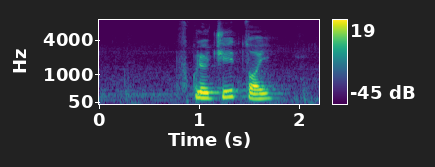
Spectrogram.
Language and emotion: Russian, neutral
